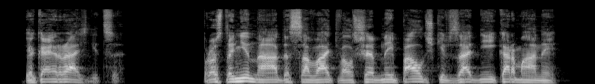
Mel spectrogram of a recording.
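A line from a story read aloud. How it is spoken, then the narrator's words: Growled. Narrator (Russian): прорычал грозный глаз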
